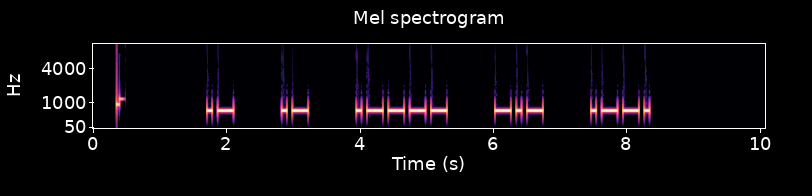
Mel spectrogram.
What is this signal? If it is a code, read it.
Morse code, heard as a keyed tone, about 15 wpm, spaced as for 8 wpm, 700 Hz. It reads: AA1KP
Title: USA Call Signs - 5 Characters - 3x Character Spacing - 15wpm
